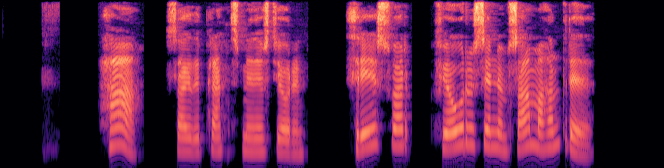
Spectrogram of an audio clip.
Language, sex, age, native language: Icelandic, female, 40-49, Icelandic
